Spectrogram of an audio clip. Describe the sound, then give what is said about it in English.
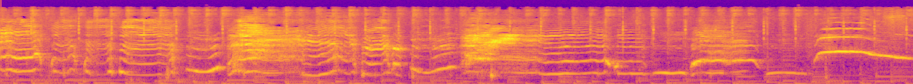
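A young child screams and cries in a tantrum after a screen show is turned off, loud high-pitched wails rising and falling in long sobbing bursts, with a steady low hum running underneath. “We might still be nursing the scars of that naive moment when you tried to turn off Dora or SpongeBob or Daniel Tiger or Elsa or Sophia or Peppa or Pokemon or Preston playing Minecraft or Buddy or T-Rex or Thomas, and the screaming that followed.”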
